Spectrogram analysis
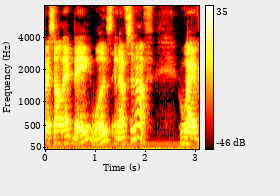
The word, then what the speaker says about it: Enuff Z'nuff: Pronounced, of course, Enuff Z'nuff for anyone who just looks at the band name.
